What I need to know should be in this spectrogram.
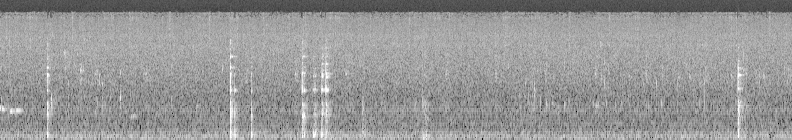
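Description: Glass jars clink against each other.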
